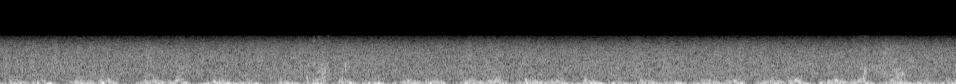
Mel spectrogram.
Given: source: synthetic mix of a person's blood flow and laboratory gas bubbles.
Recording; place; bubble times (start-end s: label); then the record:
Doppler ultrasound of blood flow; precordium
3.04-3.53 s: bubbles
8.57-8.84 s: bubbles
8.92-9.09 s: bubbles
From the record:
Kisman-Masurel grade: 212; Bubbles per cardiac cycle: several, 3 to 8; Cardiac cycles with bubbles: 1 to 10%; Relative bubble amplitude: moderate (0.250 to 0.450); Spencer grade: 1 (occasional bubble signal discernible with the cardiac motion signal, with majority of cardiac periods free of bubbles); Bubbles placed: anywhere in the cardiac cycle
